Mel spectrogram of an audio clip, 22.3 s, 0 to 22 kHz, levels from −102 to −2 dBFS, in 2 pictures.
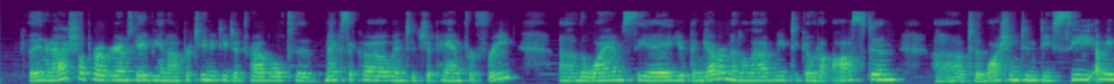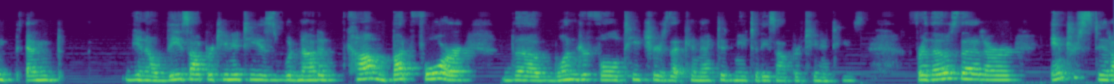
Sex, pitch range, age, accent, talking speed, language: female, 190-235 Hz, 30-49, American, 160 wpm, English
